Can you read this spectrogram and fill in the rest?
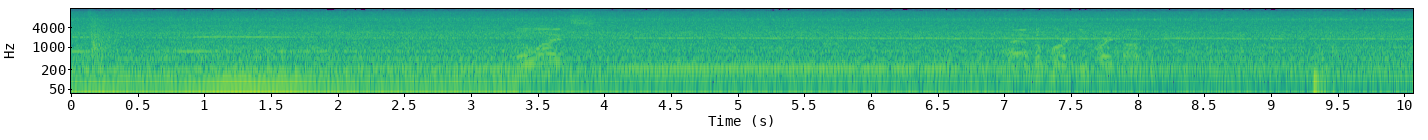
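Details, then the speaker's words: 2007 Chevy Tahoe 5.3L V8, first start after engine replacement; catches and settles into a steady, even idle with no knocks or ticks, no leaks, no check engine light; normal idle. "But there sounds like a new engine. Awesome. No leaks. No check engine lights."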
